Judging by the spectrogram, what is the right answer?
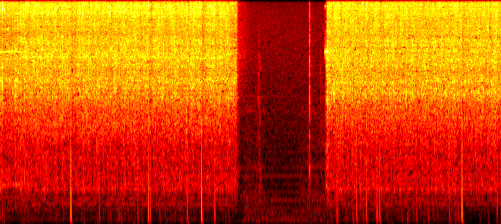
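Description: Hercules cordless ratchet spinning a Capri universal impact socket with no load, its motor and gears running steadily with scattered light clicks. It runs for about three and a half seconds, stops for about a second, then runs again for about three seconds.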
